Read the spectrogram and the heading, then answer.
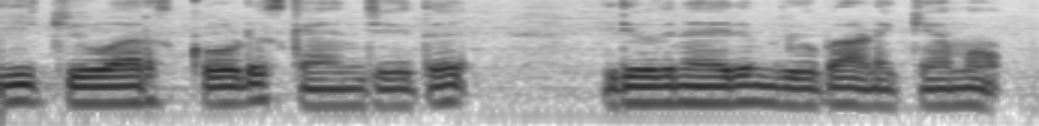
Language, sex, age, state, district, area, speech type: Malayalam, male, 30-45, Kerala, Palakkad, urban, read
